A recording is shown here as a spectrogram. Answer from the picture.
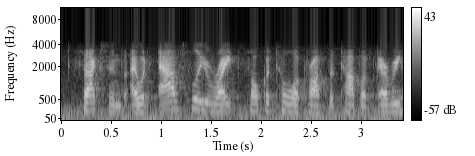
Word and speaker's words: SOHCAHTOA: three ratios is called SOHCAHTOA. So what did I just say? Let's get this book out of my way. So is spelled S-O-H. Ka is C-A-H. And then Toa, T-O-A. SOHCAHTOA.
